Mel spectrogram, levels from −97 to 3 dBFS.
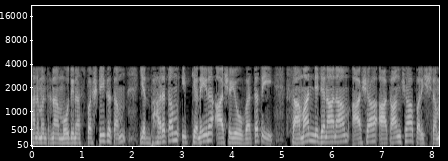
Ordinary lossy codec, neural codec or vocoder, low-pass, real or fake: none; none; 3.6 kHz; real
